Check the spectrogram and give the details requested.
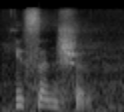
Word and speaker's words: essential: so it is e sen shell essential that is the first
